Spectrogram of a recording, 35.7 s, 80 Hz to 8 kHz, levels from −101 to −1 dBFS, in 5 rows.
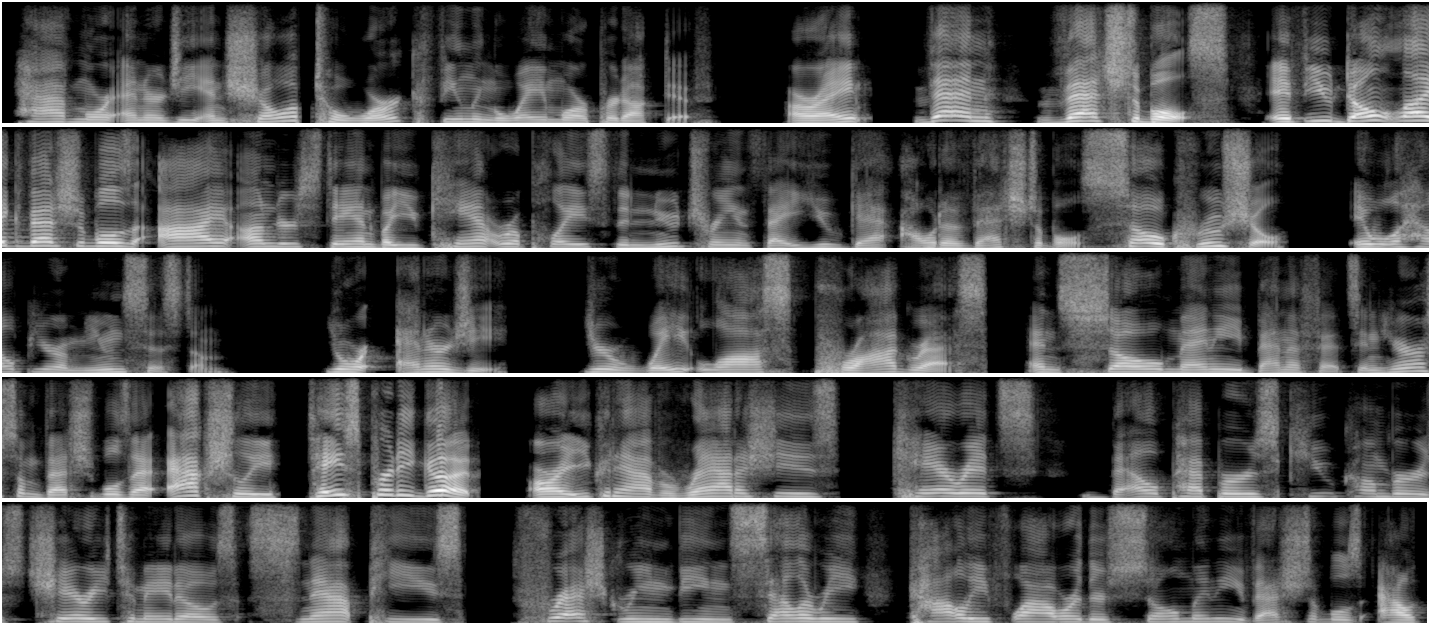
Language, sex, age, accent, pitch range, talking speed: English, male, 20-39, American, 165-210 Hz, 145 wpm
